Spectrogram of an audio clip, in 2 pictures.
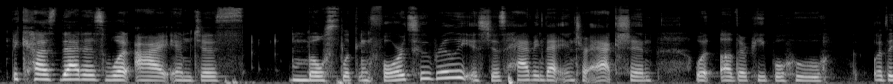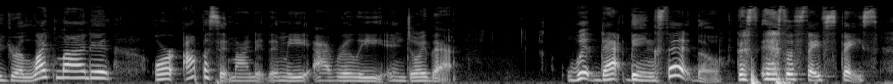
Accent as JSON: {"language": "English", "region": "the South", "country": "United States", "tie": "born or raised there", "accent": "Southern twang; African-American Vernacular English", "said": "I am from the South. So, if you hear that twang come out, that is the South in me. I live in the South. I've been here my whole life."}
